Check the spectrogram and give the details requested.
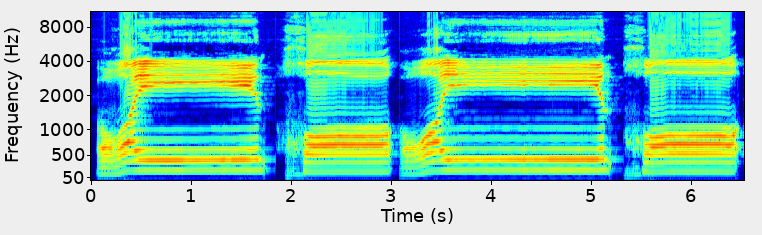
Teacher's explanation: یہ 2 حروف حلق کے اوپر والے حصہ سے، جو کہ منہ کی طرف حصہ ہوتا ہے، وہاں سے اس کو ادا کرتے ہیں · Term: ادنا حلق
